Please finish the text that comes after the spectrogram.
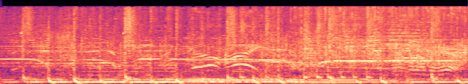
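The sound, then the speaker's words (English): The studio audience of HBO's Real Time with Bill Maher cheers and applauds steadily, a dense wash of clapping mixed with shouts and rising whoops, staying loud and unbroken throughout. “The crowd is in a great mood today.”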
